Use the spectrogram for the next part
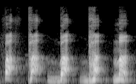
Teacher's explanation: प फ ब भ म और उपद्मानिया फ दोनों होठों से इसका स्वर आता है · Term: ओष्ठ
